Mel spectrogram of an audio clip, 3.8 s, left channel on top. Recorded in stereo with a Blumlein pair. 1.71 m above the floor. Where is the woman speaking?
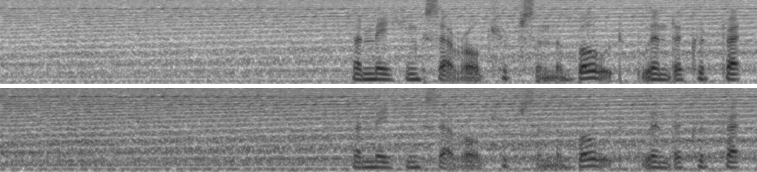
10° left.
